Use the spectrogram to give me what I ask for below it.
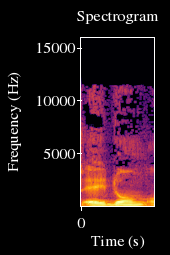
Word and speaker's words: Edom: Edom is eigenlijk gewoon Adam, dat weet u, dat is dezelfde naam. Men heeft besloten dat het hier moet uitgesproken worden als Edom, omdat het inderdaad over Esau en de Edomieten zou gaan.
